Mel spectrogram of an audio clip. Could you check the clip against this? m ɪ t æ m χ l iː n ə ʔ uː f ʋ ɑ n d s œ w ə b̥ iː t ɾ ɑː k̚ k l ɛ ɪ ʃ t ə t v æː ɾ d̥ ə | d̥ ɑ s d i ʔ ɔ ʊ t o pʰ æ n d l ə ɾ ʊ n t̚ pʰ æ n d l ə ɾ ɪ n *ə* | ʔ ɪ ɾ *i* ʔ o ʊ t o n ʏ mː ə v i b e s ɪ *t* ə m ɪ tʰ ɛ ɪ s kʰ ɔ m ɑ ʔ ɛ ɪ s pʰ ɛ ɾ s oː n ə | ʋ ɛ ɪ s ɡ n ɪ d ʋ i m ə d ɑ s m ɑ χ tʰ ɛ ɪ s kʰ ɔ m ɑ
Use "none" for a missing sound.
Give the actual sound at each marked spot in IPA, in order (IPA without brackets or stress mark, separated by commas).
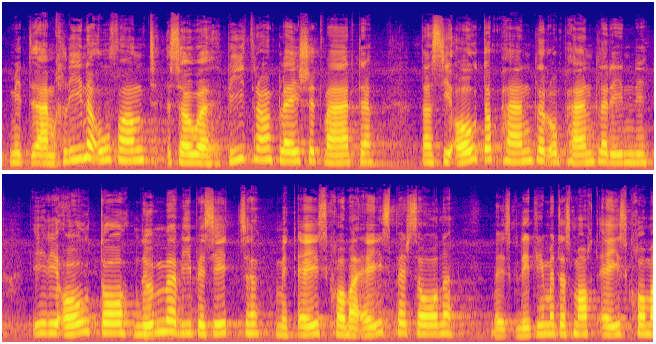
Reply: ə, i, t͡s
